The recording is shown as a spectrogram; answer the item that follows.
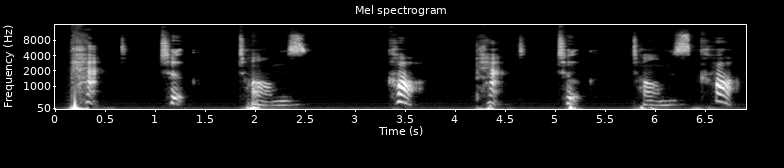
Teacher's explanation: I aspirate them because they occur initially in stressed syllables this aspiration is a puff of air between the release of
